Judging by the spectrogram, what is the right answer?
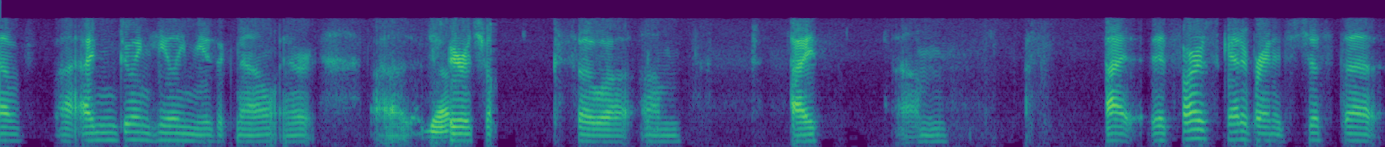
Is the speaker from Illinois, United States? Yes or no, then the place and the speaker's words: yes; Chicago, Illinois, United States; I was born at 432 in Illinois, Chicago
